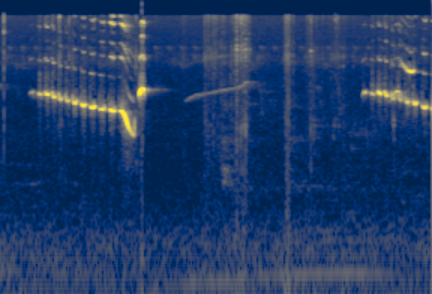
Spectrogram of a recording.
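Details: Sirtu kept as a cagebird in full song: a fast run of clear whistled pulses slides lower and ends in a steep downward swoop. A second descending run begins after a pause.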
